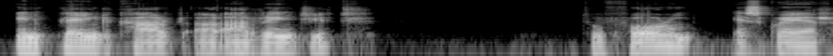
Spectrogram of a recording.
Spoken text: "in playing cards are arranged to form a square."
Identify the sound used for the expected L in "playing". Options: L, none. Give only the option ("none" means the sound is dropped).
L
